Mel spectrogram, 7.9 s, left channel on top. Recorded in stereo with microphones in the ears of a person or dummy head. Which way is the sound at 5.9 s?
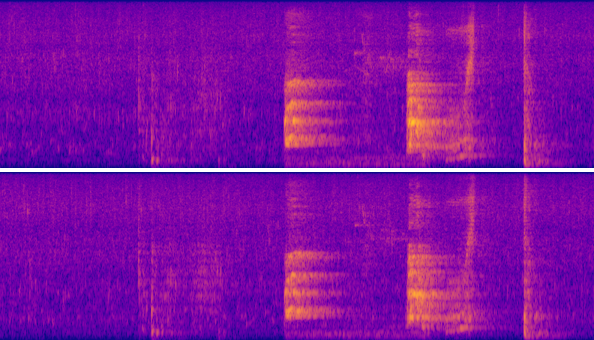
15° left (ahead or behind).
